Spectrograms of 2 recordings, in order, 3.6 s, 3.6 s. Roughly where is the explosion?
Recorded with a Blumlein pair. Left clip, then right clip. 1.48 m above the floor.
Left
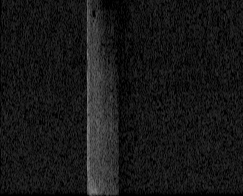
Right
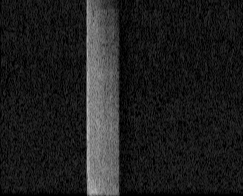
Ahead right.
